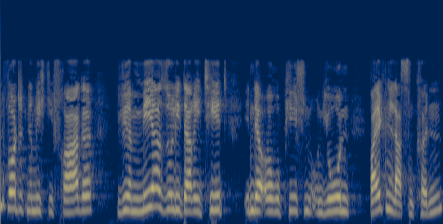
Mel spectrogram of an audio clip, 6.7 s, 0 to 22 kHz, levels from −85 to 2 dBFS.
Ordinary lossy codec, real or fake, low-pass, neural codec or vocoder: none; real; 7.2 kHz; none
